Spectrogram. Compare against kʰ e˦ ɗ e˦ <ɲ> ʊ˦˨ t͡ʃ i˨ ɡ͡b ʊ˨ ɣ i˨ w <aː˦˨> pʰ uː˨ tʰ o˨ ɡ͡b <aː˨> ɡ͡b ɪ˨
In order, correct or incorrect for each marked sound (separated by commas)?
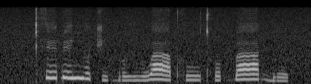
correct, correct, incorrect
